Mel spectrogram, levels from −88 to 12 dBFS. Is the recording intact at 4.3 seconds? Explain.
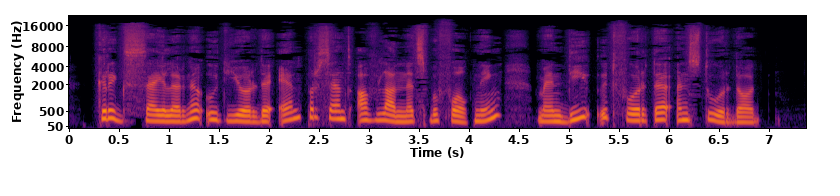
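No, at 4.3 s the speech sounds swirly, smeared and hollow, with blurred onsets, like the rest of the clip. This is likely generation loss from about seven WMA re-encodes near 96 kbit/s.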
